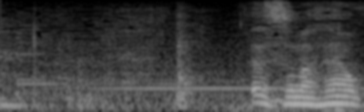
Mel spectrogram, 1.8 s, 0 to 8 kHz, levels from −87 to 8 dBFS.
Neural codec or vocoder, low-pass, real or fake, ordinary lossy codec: none; none; real; none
